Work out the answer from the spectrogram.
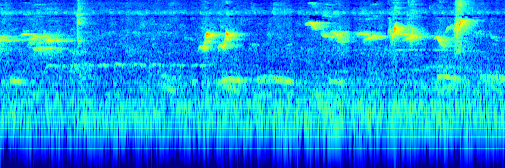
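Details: Canary song from a lengthy tutor recording for birds: soft warbling at first, then loud bright chirps and whistled sweeps bursting out every half second or so.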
